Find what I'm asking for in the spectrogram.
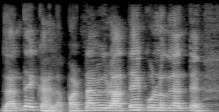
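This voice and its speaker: High-voiced Bihari maths teacher. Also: male voice, fairly even intonation, racing, muffled recording. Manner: chatty, scolding, calls students beta. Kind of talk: casual Hindi live class.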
